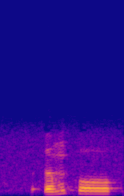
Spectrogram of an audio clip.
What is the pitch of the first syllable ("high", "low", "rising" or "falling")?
rising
